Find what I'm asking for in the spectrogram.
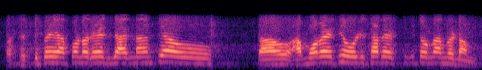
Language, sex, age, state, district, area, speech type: Odia, male, 45-60, Odisha, Sundergarh, rural, conversation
